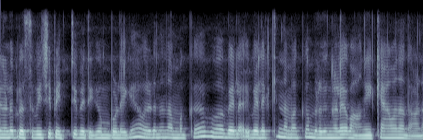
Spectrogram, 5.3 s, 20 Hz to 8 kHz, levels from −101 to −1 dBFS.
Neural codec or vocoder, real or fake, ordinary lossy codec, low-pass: none; real; none; 7.2 kHz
